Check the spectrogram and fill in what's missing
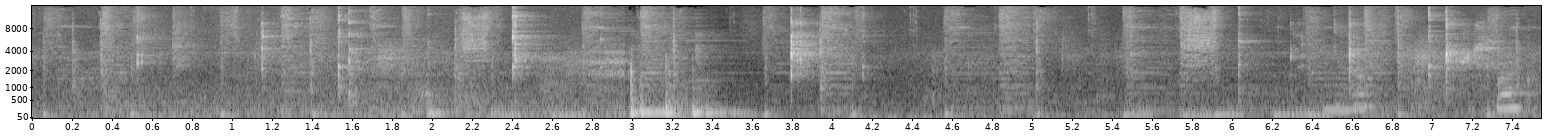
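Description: A spoon mashes and scrapes food in a bowl, with irregular clinks and soft squelching scrapes at close range and a sharper knock midway, mostly alone with little talk.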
